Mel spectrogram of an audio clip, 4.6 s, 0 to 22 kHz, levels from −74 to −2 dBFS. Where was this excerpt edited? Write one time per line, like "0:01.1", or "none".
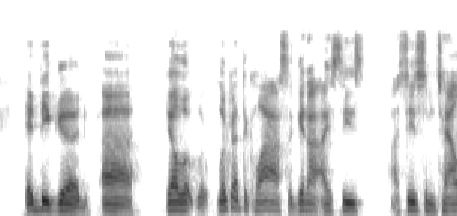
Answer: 0:00.9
